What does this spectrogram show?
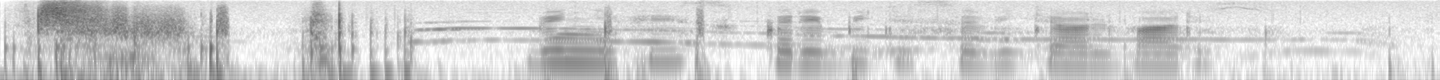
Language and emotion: Russian, neutral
